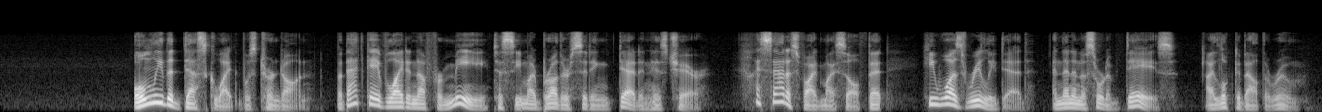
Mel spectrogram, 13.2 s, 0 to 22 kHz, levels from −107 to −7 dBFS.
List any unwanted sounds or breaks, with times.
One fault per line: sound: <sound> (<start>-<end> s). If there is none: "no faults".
no faults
